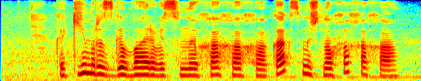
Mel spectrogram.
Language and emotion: Russian, neutral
